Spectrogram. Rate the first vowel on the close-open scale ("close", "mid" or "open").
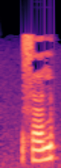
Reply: open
